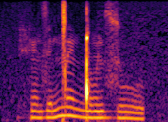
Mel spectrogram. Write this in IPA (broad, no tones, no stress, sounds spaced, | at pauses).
h ẽ z ɪ ŋ͡ǀ ẽ ŋ͡ǃ ũ lʲ z u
